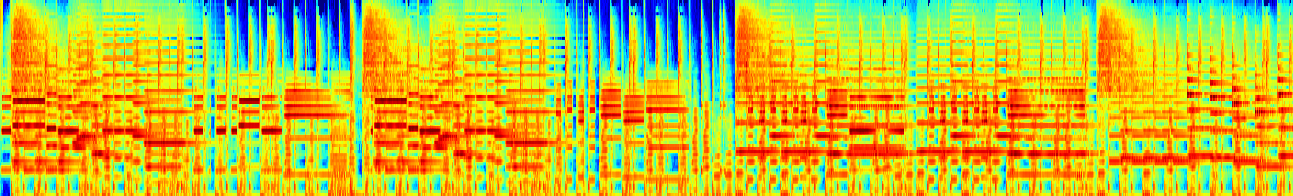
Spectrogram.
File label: Credits Theme; Catscratch; Nickelodeon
